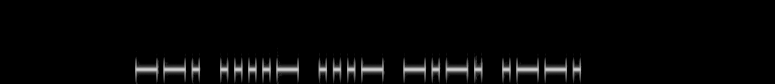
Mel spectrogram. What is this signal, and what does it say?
Morse code, heard as a keyed tone, about 17 wpm, 700 Hz. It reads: G4VCP
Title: DXCC-100 Call Signs - 5 Characters - Repeated 2x - 17wpm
